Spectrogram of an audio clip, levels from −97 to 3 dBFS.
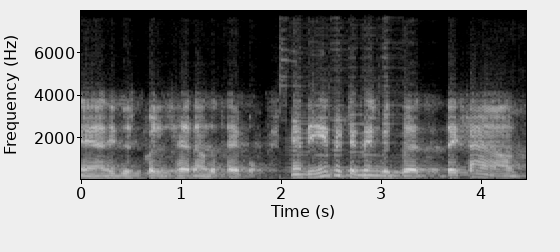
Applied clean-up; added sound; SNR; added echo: neural separator model SepFormer DNS4.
